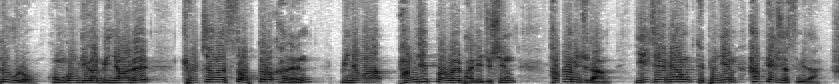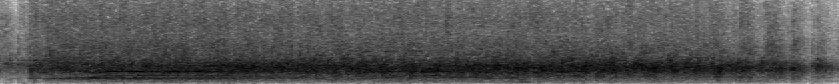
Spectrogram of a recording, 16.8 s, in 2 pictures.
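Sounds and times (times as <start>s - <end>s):
speech: 0.0s - 8.6s
crowd applauding: 8.3s - 16.7s.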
